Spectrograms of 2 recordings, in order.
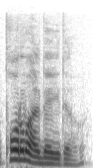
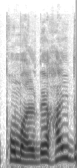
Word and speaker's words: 폼알데하이드: 음 그 다음에 이제 포름알데히드 예 포옹 알데하이드 라고 요즘은 이제 발음을 예 법적으로 폼알데하이드 로 정했습니다 그러니까 봉안 이래야 이력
